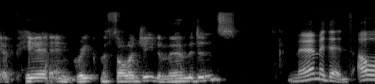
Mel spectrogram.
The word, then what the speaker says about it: Myrmidon: Myrmidon. Myrmidon. Din or dum? Dim.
